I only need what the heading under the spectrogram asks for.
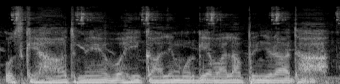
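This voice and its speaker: A man's voice: deep voice, completely flat delivery, a little slow, background noise. A man narrating a scripted dramatic village story. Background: background music.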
